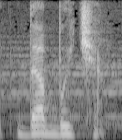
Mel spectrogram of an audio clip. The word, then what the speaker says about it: добыча: Вообще-то «добыча» звучит именно как «добыча». В орфоэпическом словаре под редакцией Аванесова, в словаре ударения Резниченко «добыча» приводится как единственно верный вариант. По мнению языковедов, у человека, который хочет говорить правильно, только один вариант с ударением на «ы».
